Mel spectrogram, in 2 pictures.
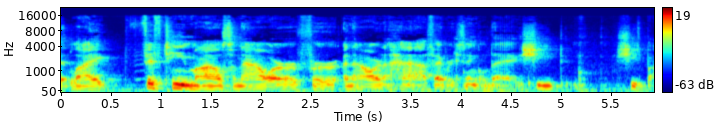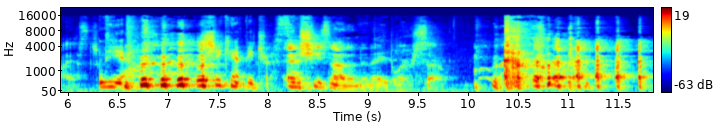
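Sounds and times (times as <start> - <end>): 
speech: 0.0 - 11.5
laughter: 6.6 - 7.6, 10.1 - 11.8
person coughing: 10.1 - 11.0.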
